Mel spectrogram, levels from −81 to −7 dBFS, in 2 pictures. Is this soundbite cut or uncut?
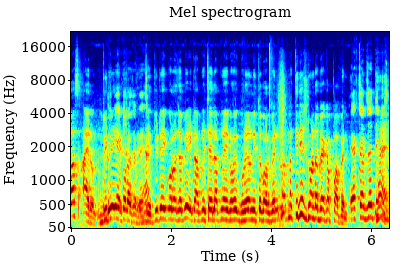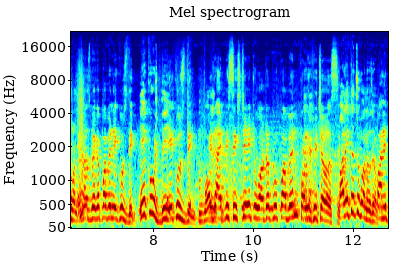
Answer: cut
